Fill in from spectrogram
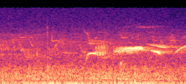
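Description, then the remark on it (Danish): A nightingale sings a few brief, clear whistled notes over a steady low outdoor rumble, fairly faint, by a lake at the edge of a rapeseed field. “Men ellers er der et ret forunderligt dyreliv her i forhold til mange andre steder. Blandt andet nattergalen.”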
